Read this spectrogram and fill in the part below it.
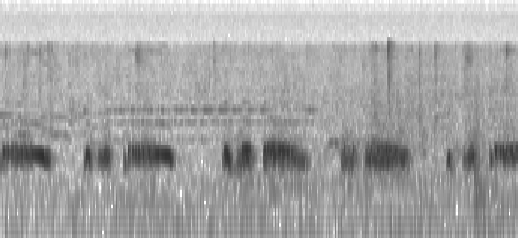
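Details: Breeding male spotted dove repeating soft, hollow coos, short paired notes leading into a longer falling note, the phrase heard about four times in quick succession, with a faint steady hum behind.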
